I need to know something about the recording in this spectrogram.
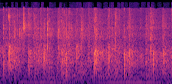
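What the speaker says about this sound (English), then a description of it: "We have to give him another round of applause" An audience at a Ugandan campaign event claps steadily, a dense, even round of applause with a faint voice underneath.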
